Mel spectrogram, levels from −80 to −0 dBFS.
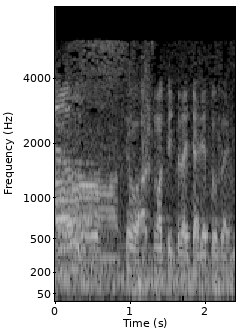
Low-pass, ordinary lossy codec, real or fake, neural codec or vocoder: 7.2 kHz; MP3, 24 kbps; real; none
